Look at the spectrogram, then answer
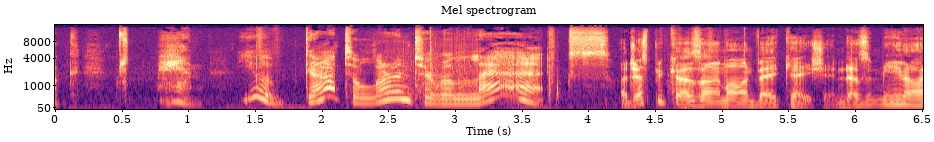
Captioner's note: clicks tongue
